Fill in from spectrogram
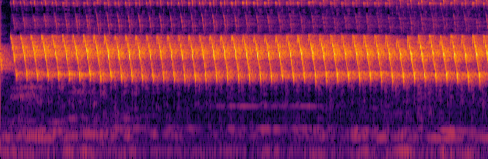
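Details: Canary song made of one steady, fast, ringing trill of rapidly repeated notes, about three per second pulses in the loudness, high and bright throughout.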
